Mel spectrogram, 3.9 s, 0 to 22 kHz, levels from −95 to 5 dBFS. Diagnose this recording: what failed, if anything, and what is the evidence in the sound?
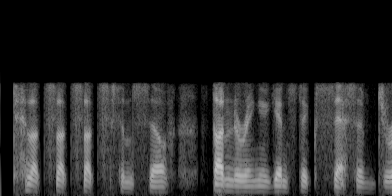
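The codec stage failed: the whole recording went through the Bluetooth CVSD headset codec, a one-bit delta modulator whose step size adapts, which fits a 64 kbps CVSD stream. The speech sits in a telephone band of roughly 250 Hz to 3.6 kHz with nothing above 3.7 kHz. The damage is plainly audible: loud, bright passages outrun the adaptive step and distort, sibilants turn scratchy, and a granular hiss lies underneath.

At playback from storage, the disc was stuck on one turn, the CD stuck on one turn fault, from 0.56 to 1.10 s. A scratch kept throwing the laser back one track, so the same 0.27 s slice of speech plays again, repeating twice, with a brief mute at each jump. The result is an even, mechanical stutter at a fixed interval, quite unlike the irregular dropouts of a network fault.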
